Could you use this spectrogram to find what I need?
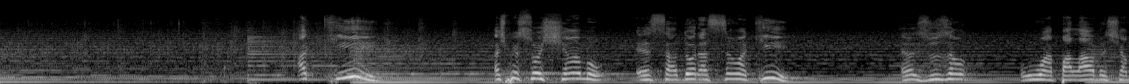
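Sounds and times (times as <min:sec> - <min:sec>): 
audience applauding: 0:00.0 - 0:05.8
speech: 0:03.0 - 0:04.0, 0:04.9 - 0:08.1, 0:09.0 - 0:11.2.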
